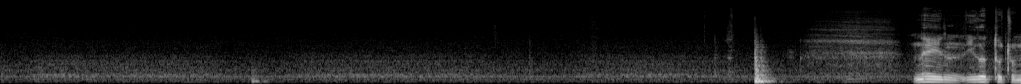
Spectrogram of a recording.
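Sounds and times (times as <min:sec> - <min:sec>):
computer fan whirring through an open door: 0:00.0 - 0:10.2
faint constant tone: 0:00.0 - 0:10.2
soft knock: 0:02.5 - 0:02.7
speech: 0:09.2 - 0:10.2.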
